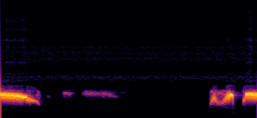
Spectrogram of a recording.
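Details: Spotted dove giving a decoy call used to lure other doves: a loud low cooing note opens, soft brief coos follow, then a two-part coo closes with a steady, mellow tone.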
